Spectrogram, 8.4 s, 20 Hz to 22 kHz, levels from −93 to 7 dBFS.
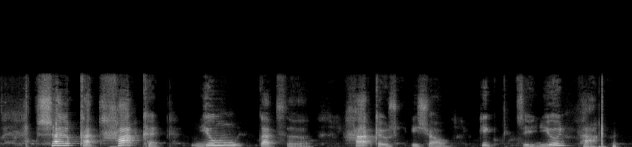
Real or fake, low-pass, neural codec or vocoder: fake; 10.8 kHz; codec, 24 kHz, 0.9 kbps, WavTokenizer, small release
